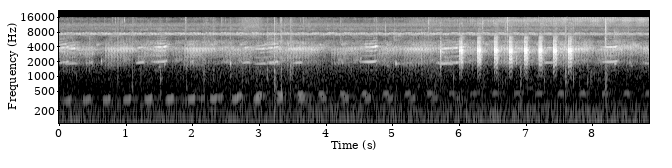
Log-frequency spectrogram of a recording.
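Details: Small frogs calling at night in the rice fields: a low, rapid string of short croaking notes for about five seconds, then a burst of eight sharp high clicks repeated quickly, over a steady shrill insect chorus.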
